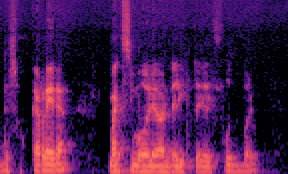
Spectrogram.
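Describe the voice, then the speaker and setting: A man at a medium pitch speaks in a flat monotone. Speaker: football podcast host. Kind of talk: casual chat. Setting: remote recording from home. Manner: halting, many repetitions.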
